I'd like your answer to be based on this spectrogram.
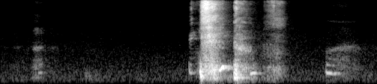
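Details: Person sneezing: a faint in-breath, then a loud, forceful wet sneeze with a quick follow-up burst and a soft exhale.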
